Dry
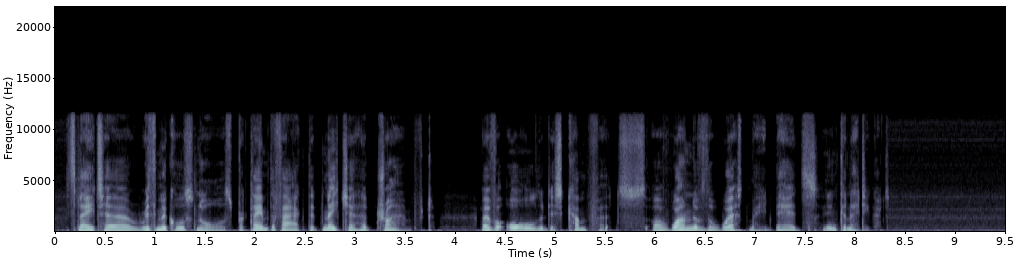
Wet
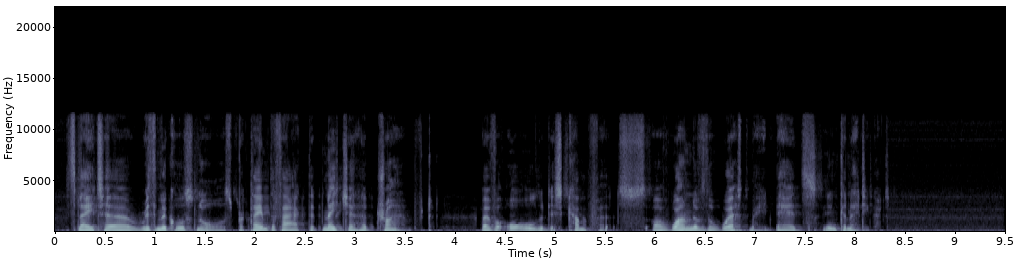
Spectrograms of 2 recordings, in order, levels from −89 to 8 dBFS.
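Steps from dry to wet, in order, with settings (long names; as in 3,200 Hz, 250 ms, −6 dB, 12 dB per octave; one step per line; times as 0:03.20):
0:04.30–0:04.74: downward compressor, threshold −20 dBFS, peak gain reduction 6.5 dB
on a send: repeating echo 74 ms, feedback 18%, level −22.5 dB
on the sum: level −5.5 dB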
